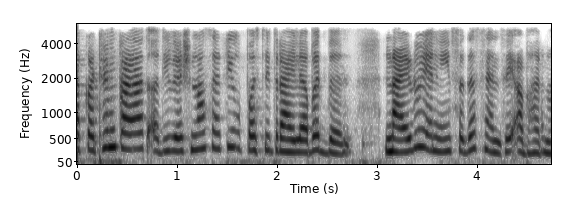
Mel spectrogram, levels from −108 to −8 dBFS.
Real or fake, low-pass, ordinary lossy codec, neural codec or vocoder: fake; 5.4 kHz; none; codec, 16 kHz, 2 kbps, X-Codec, HuBERT features, trained on balanced general audio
